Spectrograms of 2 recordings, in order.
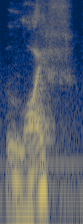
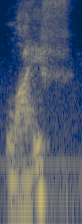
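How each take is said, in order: First: Life with "oi", like "loyf"; Canadian vowel. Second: Life with an open, drawn-out "ah-ee"; usual "ai" vowel. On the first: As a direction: round the I in life to "oi". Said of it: "it's oi, life". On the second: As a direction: say life with the American long I. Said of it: "So instead of life". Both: Shown as a demonstration.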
